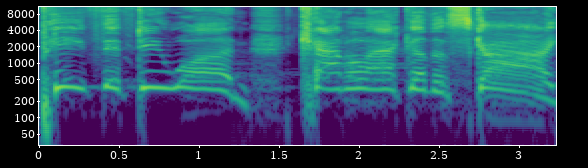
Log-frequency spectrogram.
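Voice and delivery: very high, thrilled, excited shouting. Recounting a story, a boy running on a building's roof: retelling an excited shout. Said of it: "he's shouting".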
